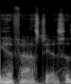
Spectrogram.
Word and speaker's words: Hephaestus: Hephaestus, it must be Hephaestus is the way to pronounce that.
